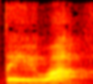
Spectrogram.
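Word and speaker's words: ては: atau biasa disebut bentuk tewa Ike maseng walaupun ditulis menggunakan hiraganaha tapi cara bacanya ini menjadi karena sebuah partikel nah ketika tidak boleh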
